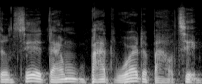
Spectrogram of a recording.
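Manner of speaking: usual speaking voice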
